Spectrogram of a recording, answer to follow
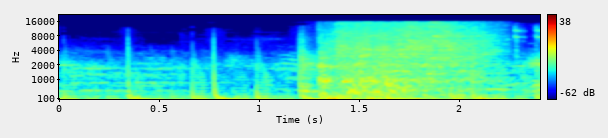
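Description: Electronic dance music with a steady beat. About 1.3 s in, an electronic dart machine plays a loud, noisy hit sound effect lasting under a second as a dart scores a triple.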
